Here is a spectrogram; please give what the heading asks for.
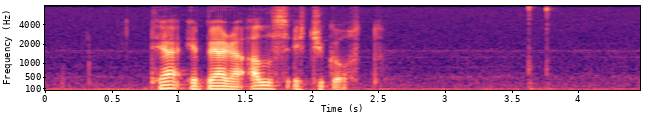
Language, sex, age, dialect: Faroese, male, 15-35, Suðurstreymoy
